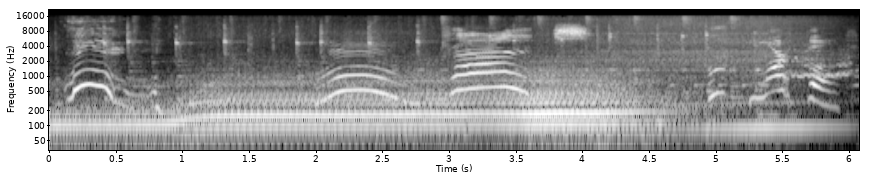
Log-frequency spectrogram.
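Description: Cartoon engine rumble of Morphle morphed into a monster truck: a steady low drone that steps up in pitch about a second in. Over it come several wordless vocal calls that rise and fall in pitch.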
